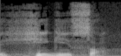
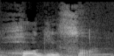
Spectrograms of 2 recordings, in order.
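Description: First: The first vowel sounds like 'ee'. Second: The first vowel sounds like 'oh'. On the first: The speaker calls it wrong. "It's not the higisa" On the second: The speaker calls it right. "It's the hogisa"

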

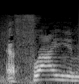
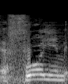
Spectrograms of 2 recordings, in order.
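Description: First: The middle vowel is an open 'a' sound. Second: The middle vowel is a rounded 'o' sound. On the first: It is the ordinary form within the verse. "it changes from a patach" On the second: It is the form at the end of the verse. "to a komatz"

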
